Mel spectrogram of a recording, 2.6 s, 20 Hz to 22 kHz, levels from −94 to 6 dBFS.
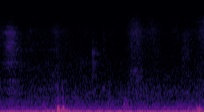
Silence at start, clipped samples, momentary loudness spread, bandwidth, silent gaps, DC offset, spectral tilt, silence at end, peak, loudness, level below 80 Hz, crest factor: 0 s; under 0.1%; 7 LU; 19 kHz; none; under 0.1%; -5.5 dB/octave; 0 s; -38 dBFS; -59 LUFS; -58 dBFS; 20 dB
